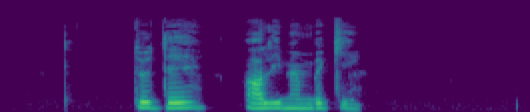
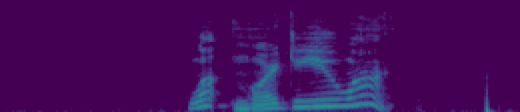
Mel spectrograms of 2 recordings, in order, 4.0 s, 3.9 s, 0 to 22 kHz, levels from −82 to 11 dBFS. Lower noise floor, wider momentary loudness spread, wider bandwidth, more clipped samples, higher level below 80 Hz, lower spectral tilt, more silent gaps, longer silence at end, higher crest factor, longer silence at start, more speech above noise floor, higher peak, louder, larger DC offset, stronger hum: about the same, -77 dBFS vs -80 dBFS; about the same, 14 LU vs 15 LU; second, 11 kHz vs 14 kHz; neither; second, -74 dBFS vs -64 dBFS; first, -7 dB/octave vs -5 dB/octave; neither; first, 1.3 s vs 0.25 s; about the same, 20 dB vs 18 dB; second, 1 s vs 1.4 s; first, 57 dB vs 40 dB; first, -4 dBFS vs -26 dBFS; first, -21 LUFS vs -41 LUFS; neither; neither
